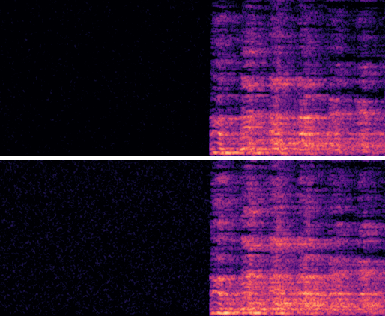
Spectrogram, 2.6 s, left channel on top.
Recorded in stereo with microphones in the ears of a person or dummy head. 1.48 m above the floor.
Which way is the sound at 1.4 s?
25° left (ahead or behind).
